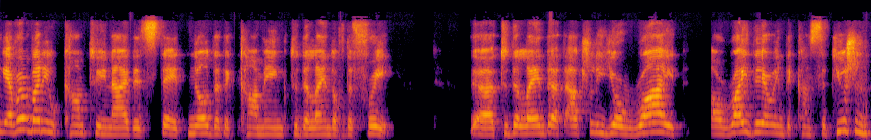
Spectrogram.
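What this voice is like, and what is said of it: Israeli-accented English. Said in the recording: “you can hear from my accent i was not born here i was not raised here i am an immigrant and i'm coming from ... israel”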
